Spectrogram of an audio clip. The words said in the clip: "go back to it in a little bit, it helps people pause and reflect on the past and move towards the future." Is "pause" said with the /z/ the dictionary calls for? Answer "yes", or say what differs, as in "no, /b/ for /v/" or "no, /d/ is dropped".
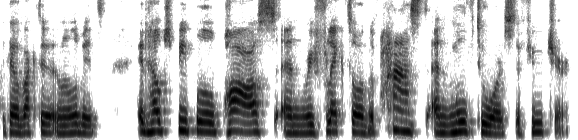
no, /s/ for /z/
